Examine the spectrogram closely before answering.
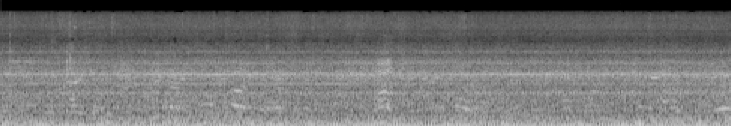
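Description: A fire engine's motor idles with a steady low rumble.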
